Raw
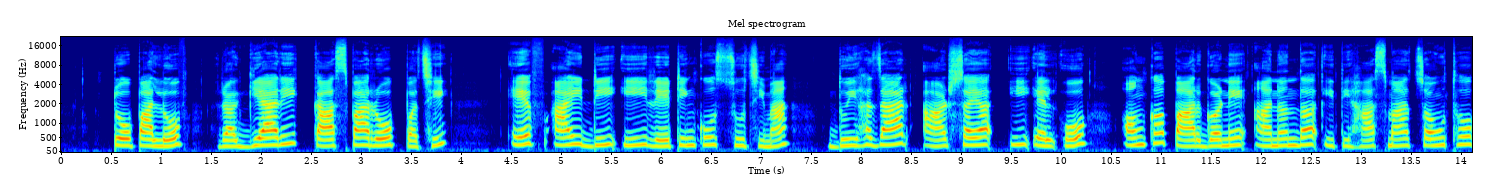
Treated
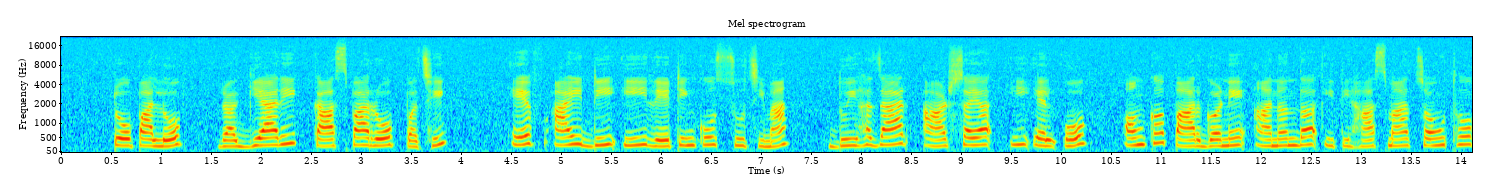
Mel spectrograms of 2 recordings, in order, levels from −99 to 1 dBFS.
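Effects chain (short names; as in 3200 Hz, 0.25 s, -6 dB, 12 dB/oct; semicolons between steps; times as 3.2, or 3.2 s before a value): bell 360 Hz +8.5 dB 0.31 oct; in parallel at -3 dB: limiter -23 dBFS, peak gain reduction 11 dB; on the sum: requantised 8-bit, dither triangular; gain +5 dB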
